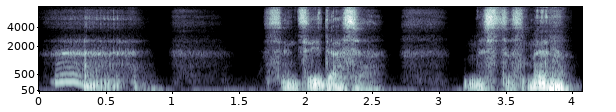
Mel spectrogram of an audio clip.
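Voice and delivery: soft, breath-heavy sickbed murmur; feeble whisper. A narrator's reading. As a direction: whisper like a very sick man. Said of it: "flüsterte Holmes". (schwach geflüstert)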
